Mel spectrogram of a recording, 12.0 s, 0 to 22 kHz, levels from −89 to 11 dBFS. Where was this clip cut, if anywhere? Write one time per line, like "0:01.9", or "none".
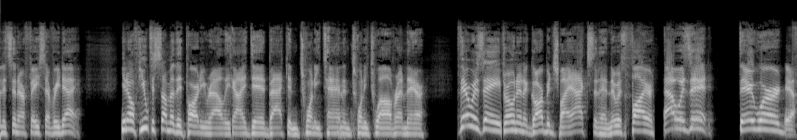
0:02.2
0:02.7
0:03.5
0:06.0
0:06.9
0:07.5
0:08.4
0:09.4
0:09.8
